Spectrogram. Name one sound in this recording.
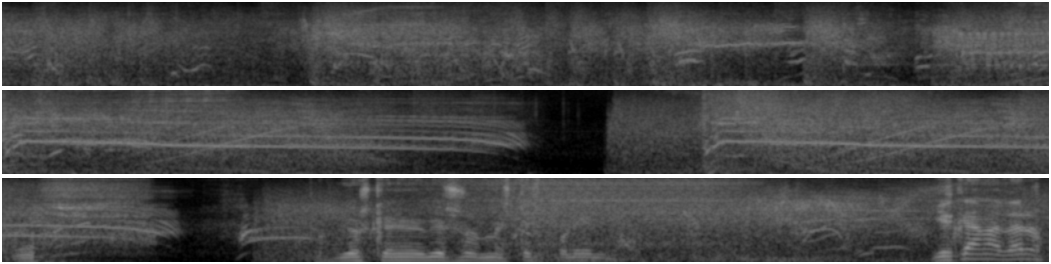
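Energy blasts whoosh and boom in a video game fight.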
